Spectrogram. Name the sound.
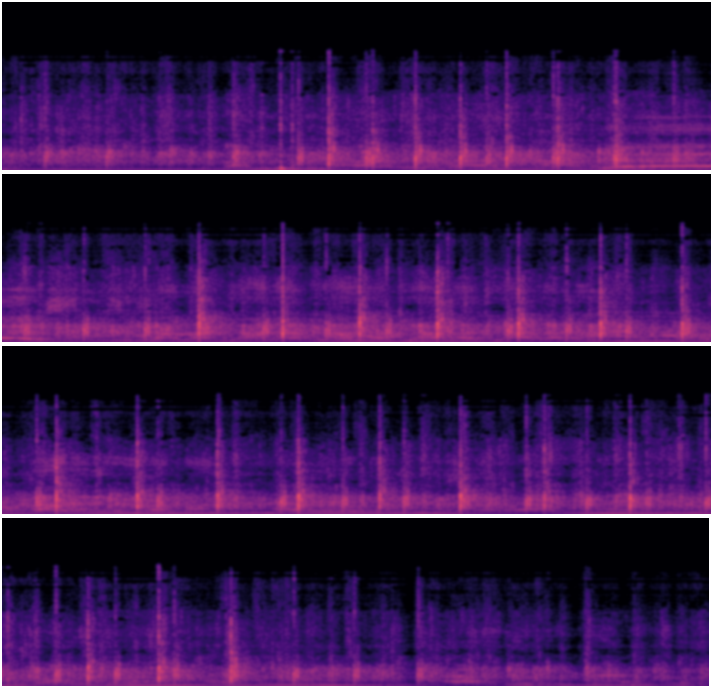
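audience clapping hands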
